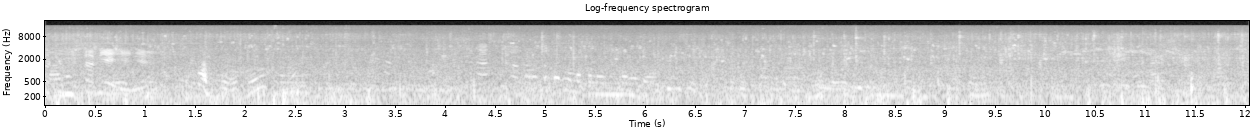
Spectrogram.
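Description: Horse hooves thud softly on grass at a trot.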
